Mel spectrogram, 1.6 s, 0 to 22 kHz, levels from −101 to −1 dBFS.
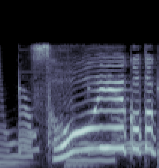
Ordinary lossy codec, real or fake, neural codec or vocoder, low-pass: none; real; none; 7.2 kHz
